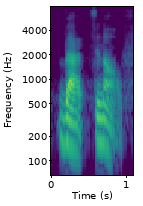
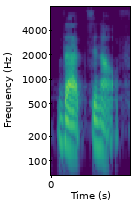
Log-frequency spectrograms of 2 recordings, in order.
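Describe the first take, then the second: Both takes have the same delivery.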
